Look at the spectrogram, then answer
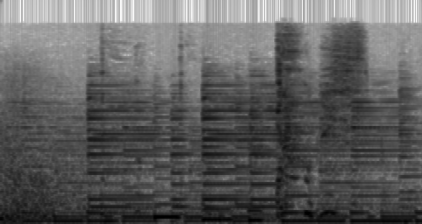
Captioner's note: coughing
